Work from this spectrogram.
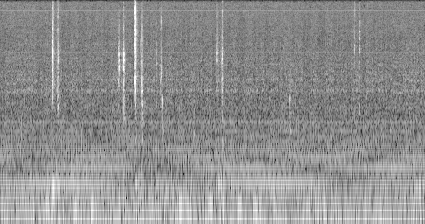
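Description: Scattered keystrokes on a computer keyboard as answers go into maths practice software: isolated crisp taps and short clusters, close and quiet over a constant background hum, with no voices.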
